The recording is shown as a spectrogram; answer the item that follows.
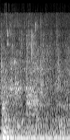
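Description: Beer streams from a Mr. Beer keg into a tilted bottle in a steady, close, continuous liquid trickle and splash with no talking.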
